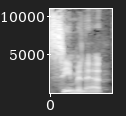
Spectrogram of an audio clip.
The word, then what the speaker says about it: Semenette: Yeah, so I pronounce it Semenet. – Semenet. All right. – Just so you know, either way, interpretation is fine.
